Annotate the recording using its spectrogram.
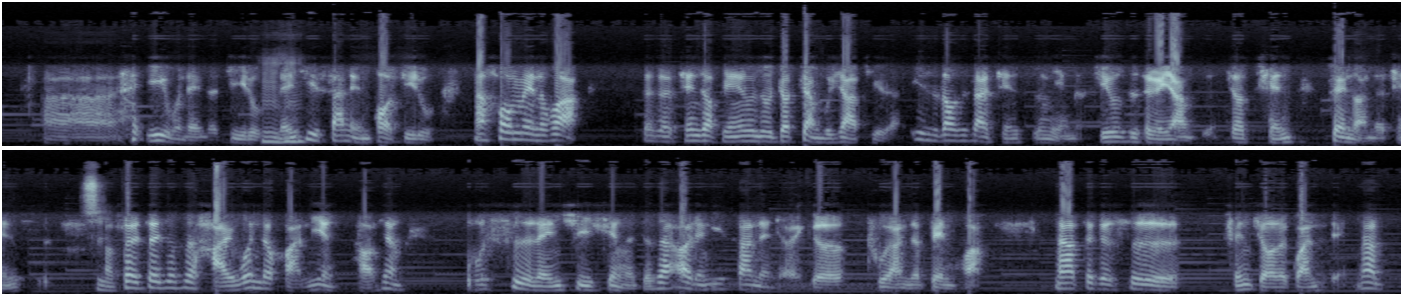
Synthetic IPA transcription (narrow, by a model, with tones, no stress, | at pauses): ə˨˩i˥u˨˩njɛ˨˦nd̪ə˨t͡ɕi˥˧lṵ˥˩ljɛ˧˦nt͡ɕy˥˧sa˥njɛ˧˦npʰɑ˥˧ʊt͡ɕi˥˧˦lu˥˩na˥˧xo˥˧ʊmjɛ˥˩nd̪ə˩xwa˥˧ | ʈ͡ʂə˥˩ɡə˩˨t͡ɕʰjɛ˧˥nt͡ɕʰjpʰjɛ˧˥ŋi˥˧wə˥˧nt̪u˥˧t͡ɕjo˥˧ʊt͡ɕjɑ˥˩ŋpu˧˦ɕ̬ja˥˧t͡ɕʰy˥˨˩lə̰˩i˥˩t͡sɻ̩˧˥o˥˧ʊʂɻ̩˥˧t͡sa˥ɪt͡ɕʰjɛ˧˥nʂɻ̩˧˦njɛ̰˧˥nd̪ə˨t͡ɕʰi˧˥hu˧˥ʂ̬̩˥˧ʈ͡ʂɤ˥˧˩ɡə˩˧jɑ̰˥˩ŋd͡zɹ̩˨˩t͡ɕjo˥˧˩ʊt͡ɕʰjɛ˧˥nt͡swe˥˩ɪnwa̰˨˩nd̪ə˦t͡ɕʰjɛ˧˦˥ns̩˧˦˨swɔ˧˥i˨˩t͡sɤ˥˧t͡ɕjo˥˧ʊʂ̬ɻ̩˥˩xa˨˩ɪwə˦nd̪ə˨xwa̰˨˩nːɛ˥˩nxɑ˨˩ʊɕjɑ˥˩ŋ | u˧˥˦sɹ̩˥˩ljɛ˧˦nɕy˥˧ɕji˥˩ŋdə˩t͡ɕjo˥˧ʊt͡sa˥˧ɪʔə˥˧li˧˥ŋi˦˥sa˥˦njɛ˧˦njo̰˨˩ʊi˧˥ɡə˧t̪ʰu˧˥ɻa˧˥nd̪ə˨pjɛ˥˧nxwa̰˥˩na˥˧ʈ͡ʂɤ˥˩ɡə˨ʂɻ̩˥˩ | t͡ɕʰɛ˧˥nt͡ɕʰjo˧ʊd̪ə˧kwa˦nt̪jɛ̰˨˩˦nːa˥˧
